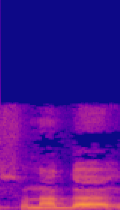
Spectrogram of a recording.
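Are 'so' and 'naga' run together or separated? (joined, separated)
joined. The two parts are run together as one word. "ए सुनागा इकट्ठा पादशेद पोथियां ते लिखा होया है"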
